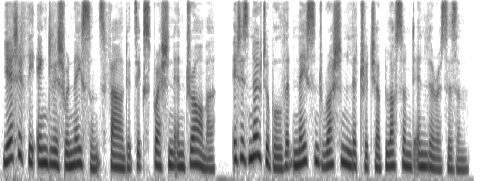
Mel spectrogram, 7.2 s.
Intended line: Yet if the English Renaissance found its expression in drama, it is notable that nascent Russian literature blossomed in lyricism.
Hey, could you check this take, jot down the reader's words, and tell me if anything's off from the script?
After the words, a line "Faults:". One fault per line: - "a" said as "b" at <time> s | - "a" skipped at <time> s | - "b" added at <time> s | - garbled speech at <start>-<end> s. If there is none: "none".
Yet if the English Renaissance found its expression in drama, it is notable that nascent Russian literature blossomed in lyricism.
Faults:
none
